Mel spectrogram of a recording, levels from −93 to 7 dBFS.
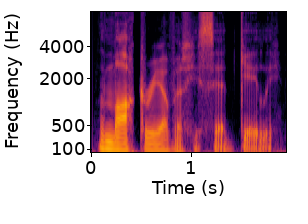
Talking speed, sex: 215 wpm, male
